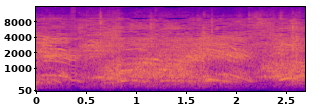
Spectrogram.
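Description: A rally crowd chants "four more years" together, many voices blending into a steady, somewhat subdued roar that holds for a few seconds without any single speaker standing out.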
